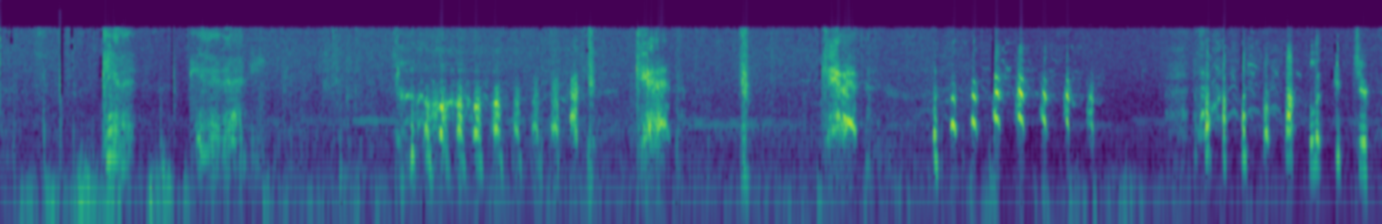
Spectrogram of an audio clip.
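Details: A Yorkshire Terrier puppy named Aggie romps in snow, giving bursts of rapid, high-pitched yaps in three rhythmic runs, with a person's encouraging voice and laughter between them.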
